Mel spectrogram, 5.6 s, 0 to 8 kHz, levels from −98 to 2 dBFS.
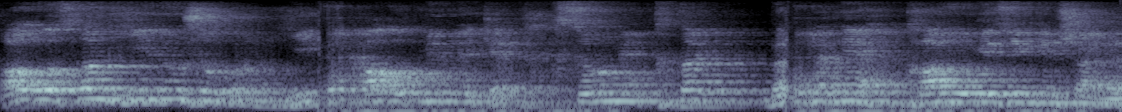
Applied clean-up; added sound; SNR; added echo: neural separator model SepFormer DNS4.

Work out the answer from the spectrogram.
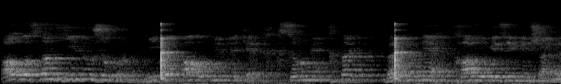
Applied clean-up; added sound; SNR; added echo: none; Bowed string instrument; -3 dB; reverberation time 1.0 s.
